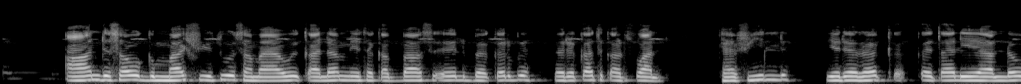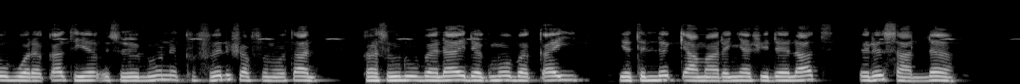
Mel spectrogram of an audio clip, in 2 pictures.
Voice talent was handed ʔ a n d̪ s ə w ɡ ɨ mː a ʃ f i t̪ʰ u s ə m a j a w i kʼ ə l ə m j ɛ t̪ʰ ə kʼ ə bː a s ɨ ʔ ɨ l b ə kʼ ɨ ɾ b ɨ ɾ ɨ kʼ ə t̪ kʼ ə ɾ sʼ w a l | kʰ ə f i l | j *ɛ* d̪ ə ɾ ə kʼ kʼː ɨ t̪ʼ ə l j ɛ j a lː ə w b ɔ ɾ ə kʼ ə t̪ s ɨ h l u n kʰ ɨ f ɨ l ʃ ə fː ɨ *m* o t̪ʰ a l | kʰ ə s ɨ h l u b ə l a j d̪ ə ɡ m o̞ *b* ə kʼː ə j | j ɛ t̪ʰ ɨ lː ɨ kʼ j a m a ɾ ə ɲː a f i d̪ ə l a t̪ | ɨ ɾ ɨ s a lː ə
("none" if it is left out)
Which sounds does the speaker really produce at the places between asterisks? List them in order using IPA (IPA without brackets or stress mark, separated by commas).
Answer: ɛ, n, b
